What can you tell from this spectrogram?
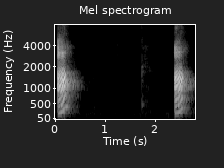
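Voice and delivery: AH rising sharply, like a surprised question; short loud AH sweeping upward; second tone, rising. Shown as a demonstration. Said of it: "rising your tone".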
